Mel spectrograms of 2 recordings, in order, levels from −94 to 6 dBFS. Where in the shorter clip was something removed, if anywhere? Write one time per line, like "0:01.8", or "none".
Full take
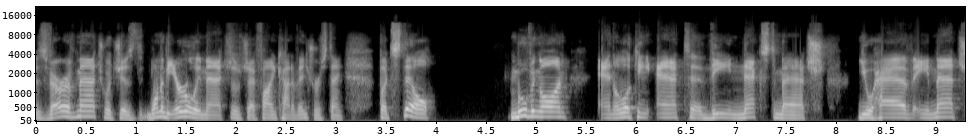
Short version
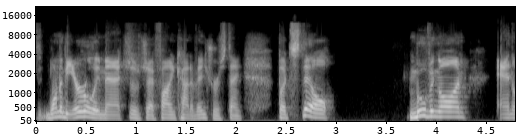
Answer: none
